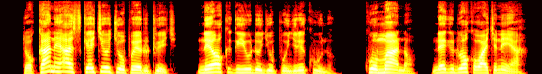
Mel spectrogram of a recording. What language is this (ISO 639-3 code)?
luo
